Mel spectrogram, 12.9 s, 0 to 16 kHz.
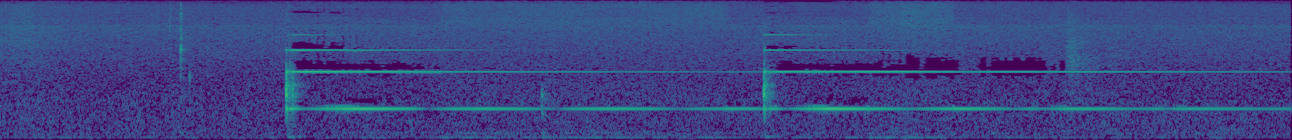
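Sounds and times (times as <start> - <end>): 
meditation bell struck to close a guided meditation: 2.9 - 12.9.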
